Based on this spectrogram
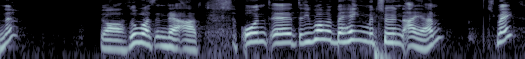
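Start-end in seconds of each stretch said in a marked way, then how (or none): none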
